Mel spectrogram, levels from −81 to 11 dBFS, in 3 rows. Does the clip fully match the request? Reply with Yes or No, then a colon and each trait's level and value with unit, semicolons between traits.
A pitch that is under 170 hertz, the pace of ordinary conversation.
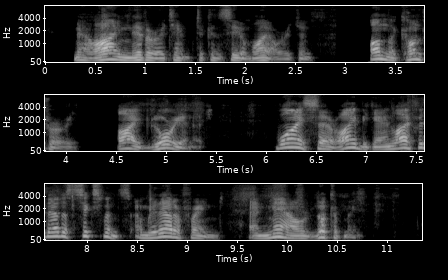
Yes: medium, 140 Hz; average, 170 wpm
